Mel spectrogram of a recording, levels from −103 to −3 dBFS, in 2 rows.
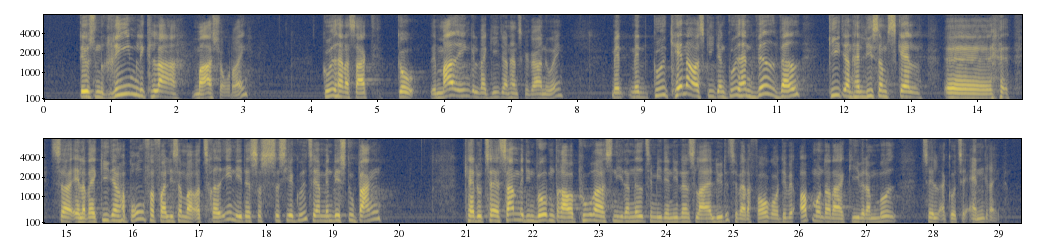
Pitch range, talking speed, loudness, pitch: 150-190 Hz, 205 wpm, -24 LUFS, 165 Hz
